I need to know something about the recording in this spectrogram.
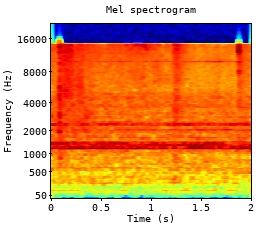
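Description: Steady drone of wood-chip boiler plant machinery running, with a steady high whine and a low hum beneath an even rush of noise.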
